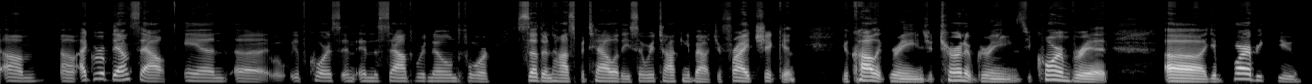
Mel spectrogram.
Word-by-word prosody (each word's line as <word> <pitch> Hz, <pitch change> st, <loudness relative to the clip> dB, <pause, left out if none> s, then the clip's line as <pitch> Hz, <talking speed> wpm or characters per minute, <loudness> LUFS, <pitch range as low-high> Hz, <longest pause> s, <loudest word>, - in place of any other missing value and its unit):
um, 155 Hz, -2 st, -6 dB, 0.2 s
uh, 150 Hz, -2 st, -6 dB
I 195 Hz, -, +1 dB
grew 260 Hz, +3 st, -5 dB
up 255 Hz, -, -4 dB
down 210 Hz, +2 st, +1 dB
south, 140 Hz, -, -2 dB, 0.2 s
and, 155 Hz, -4 st, -8 dB
uh, 135 Hz, -2 st, -6 dB, 0.3 s
of 160 Hz, -, -17 dB
course, 165 Hz, -5 st, -7 dB
in 155 Hz, -, -13 dB
in 160 Hz, -1 st, -10 dB
the 155 Hz, -, -12 dB
South, 150 Hz, -1 st, -3 dB
we're 160 Hz, -1 st, -13 dB
known 150 Hz, -1 st, -8 dB
for 145 Hz, -4 st, -9 dB, 0.2 s
southern 170 Hz, -4 st, -1 dB
hospitality, 150 Hz, -2 st, -3 dB
so 150 Hz, +4 st, -9 dB
we're 150 Hz, -, -6 dB
talking 145 Hz, -1 st, -6 dB
about 130 Hz, -5 st, -4 dB
your -, -, -17 dB
fried -, -, +1 dB
chicken, -, -, -5 dB, 0.5 s
your -, -, -9 dB
collard 185 Hz, -2 st, +6 dB
greens, 130 Hz, -5 st, -2 dB
your -, -, -13 dB
turnip 185 Hz, -3 st, +2 dB
greens, 130 Hz, -4 st, -5 dB
your -, -, -21 dB
cornbread, 170 Hz, -, +3 dB, 0.6 s
uh, 140 Hz, -4 st, +9 dB
your 140 Hz, -, -6 dB
barbecue. 185 Hz, -, +3 dB
150 Hz, 175 wpm, -22 LUFS, 145-170 Hz, 0.6 s, uh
